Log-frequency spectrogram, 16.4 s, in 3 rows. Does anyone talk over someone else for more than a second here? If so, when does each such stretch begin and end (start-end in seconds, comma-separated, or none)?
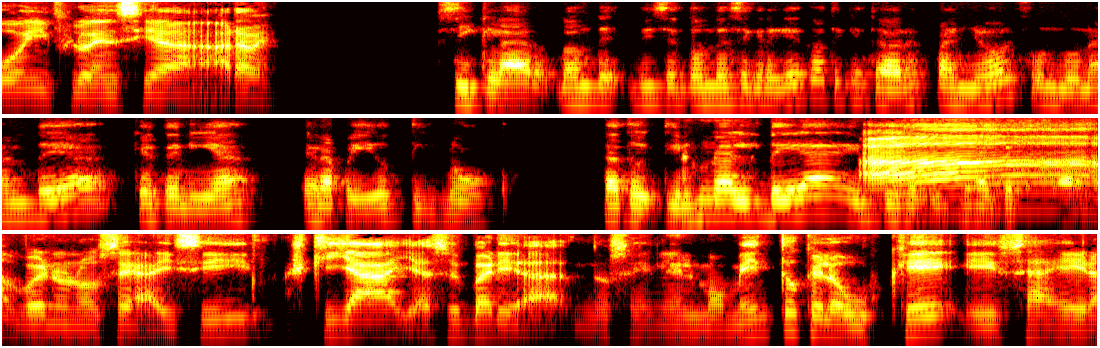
9.8-11.0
